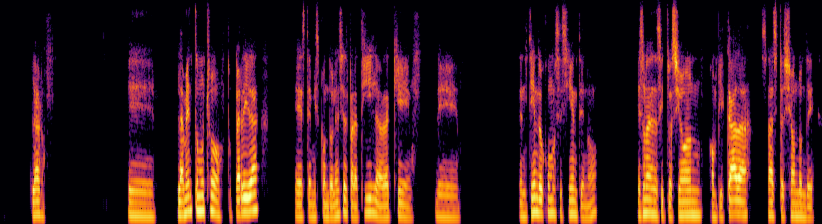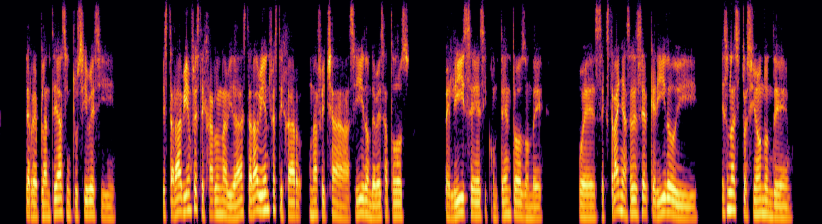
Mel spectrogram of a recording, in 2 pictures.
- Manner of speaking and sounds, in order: other background noise; tapping
- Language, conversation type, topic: Spanish, advice, ¿Cómo ha influido una pérdida reciente en que replantees el sentido de todo?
